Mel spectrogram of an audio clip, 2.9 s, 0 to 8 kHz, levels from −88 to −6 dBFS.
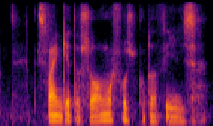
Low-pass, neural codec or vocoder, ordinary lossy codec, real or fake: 7.2 kHz; codec, 16 kHz, 1.1 kbps, Voila-Tokenizer; AAC, 48 kbps; fake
